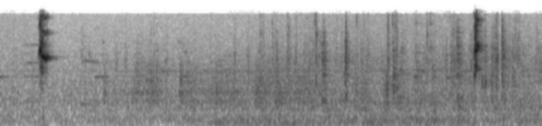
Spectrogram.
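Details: Rosy-faced lovebird giving two sharp, high, shrill chirps, one near the start and one near the end, with soft faint ticking and rustling between them.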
